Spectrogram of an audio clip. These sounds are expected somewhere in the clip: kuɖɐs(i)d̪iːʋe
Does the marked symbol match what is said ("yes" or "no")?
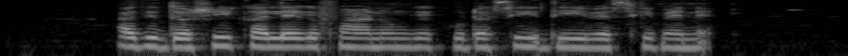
no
